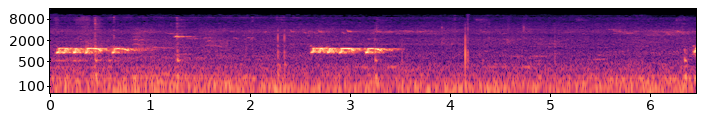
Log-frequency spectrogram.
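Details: Local-type zebra dove singing, used as a lure to make birds sing quickly: two low, rolling cooing phrases of rapid stuttered notes, each under a second, spaced about two and a half seconds apart, over steady background hiss and faint clicks.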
